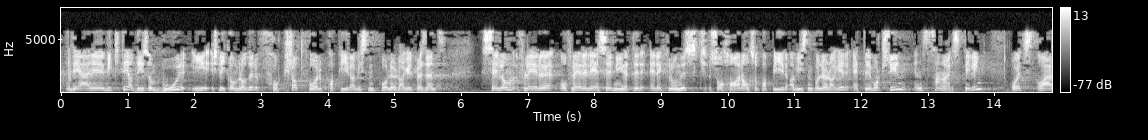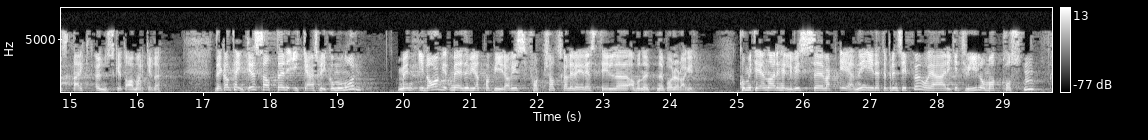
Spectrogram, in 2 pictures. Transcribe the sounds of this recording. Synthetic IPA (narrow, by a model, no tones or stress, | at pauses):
d̪ɛæɾʋɪkt̪ɪɑt̪̚d̪ɪsɔmbuːɾɪʂɭiːkəɔmɾoːd̪əɾfɔʈʂɑt̪ːfoːɾpʰɑpʰiːɾɑʋiːsn̩pʰɔløːɖɑːɡəɾpʰɾɛs̬ɪd̪ɛnt̪ | sɛlːɔmfleːɾəʔɔfleːɾəleːsəɾnyːheːt̪əɾɛlɛk̚t̪ʰɾuːnɪsksɔhɑɾɑlt̪sɔpʰɑpiːɾɑ̰ʋiːsnpɔløːɖɑːɡəɾɛt̪ːəɾʋɔʈːsyːnɛ̰nsæːɾst̪ɪlːɪŋ | ʔɔɛt̪ɔæʂt̪æɾkt̪ʰœnskət̪ɑʋmɑɾkəd̪ə | d̪ɛkɑnt̪ʰɛŋkəsɑt̪d̪ɛɪkːəæʂɭiːkɔmnuːnoːɾ | mɛnɪd̪ɑːɡmeːnəɾʋɪɑt̪̚pʰɑpiːɾɑʋiːsfɔʈʂɑt̪ːskɑlːɛʋeːɾəst̪ʰɪlɑ̰bʊnɛnt̪ənəpʰɔløːɖɑ̰ːɡəɾ | kʰʊmɪt̪ʰeːənhɑɾhɛld̪ɪʋiːsʋæʈːeːnɪɪd̪ɛt̪ːəpʰɾɪnsɪpːəɔjæɪæɾɪkːət̪ʰʋiːlɔmɑt̪pʰɔst̪n̩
